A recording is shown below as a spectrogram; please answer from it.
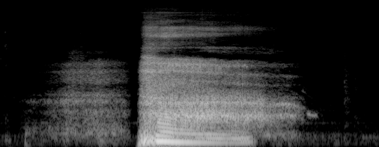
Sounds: Sigh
